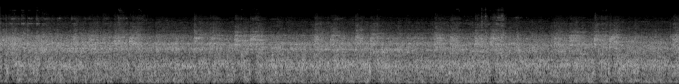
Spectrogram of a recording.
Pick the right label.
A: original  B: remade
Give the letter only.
A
